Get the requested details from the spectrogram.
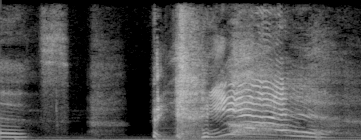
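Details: A single sneeze during a VTuber livestream: a short breathy intake, then a sharp sneeze burst and a high, squeaky voiced trail-off over steady background music.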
